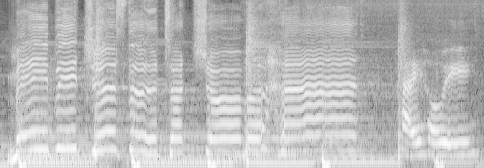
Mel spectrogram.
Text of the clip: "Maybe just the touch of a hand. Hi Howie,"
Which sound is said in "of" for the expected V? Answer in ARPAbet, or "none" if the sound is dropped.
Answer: V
